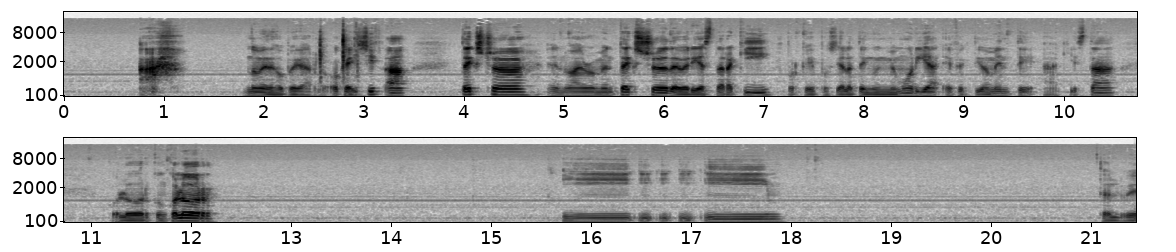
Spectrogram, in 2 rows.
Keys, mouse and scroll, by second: 0.3 ctrl+v, 3.2 scroll up 2, 4.0 shift+a, 6.1 click, 7.2 click, 8.5 click, 10.6 click, 12.2-13.2 drag, 14.7 scroll down 2, 15.2 scroll up 2, 16.0 middle click, 17.0-19.4 scroll down 1, 19.4 click.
